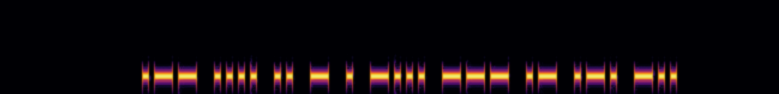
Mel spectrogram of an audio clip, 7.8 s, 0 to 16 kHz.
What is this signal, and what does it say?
Morse code, heard as a keyed tone, about 20 wpm, 700 Hz. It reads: WHITEBOARD
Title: Easy Words with Hints - 20wpm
